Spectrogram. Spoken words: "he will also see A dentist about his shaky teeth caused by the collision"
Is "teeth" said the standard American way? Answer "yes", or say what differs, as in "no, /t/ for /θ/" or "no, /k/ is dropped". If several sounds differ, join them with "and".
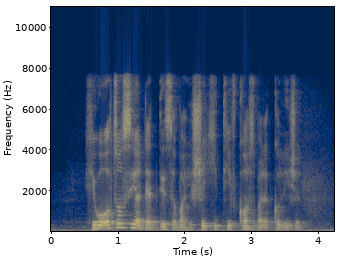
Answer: no, /f/ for /θ/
